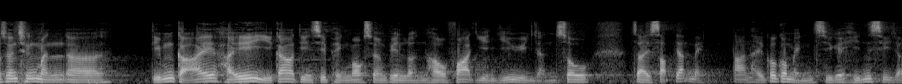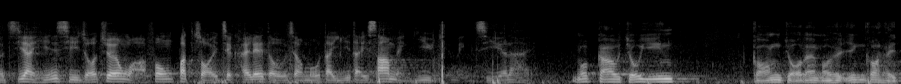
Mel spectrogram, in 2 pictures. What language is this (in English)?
Cantonese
